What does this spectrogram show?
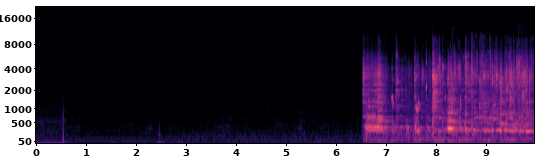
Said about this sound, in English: They're filling their buckets for a car wash on Saturday, February 26th at the Madonna Road, Texaco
